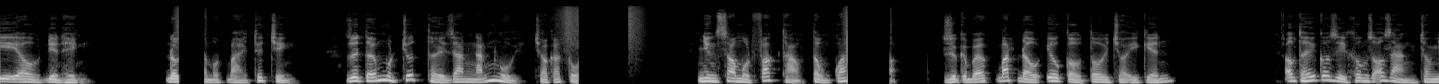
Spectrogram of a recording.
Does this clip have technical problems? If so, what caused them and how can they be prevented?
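Yes. Wireless microphone squelch dropout hits at 1.72–2.08 s, 5.51–6.46 s and 8.40–8.94 s. Hiss rises, then the speech falls to near silence for 0.26, 0.50 and 0.43 s. The radio signal faded until the receiver's squelch muted it. Keep the transmitter close to the receiver antennas, in line of sight.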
